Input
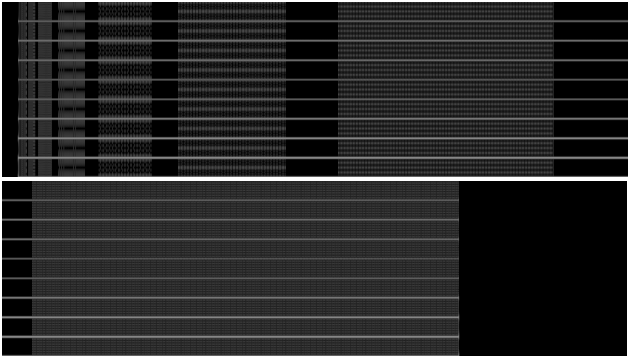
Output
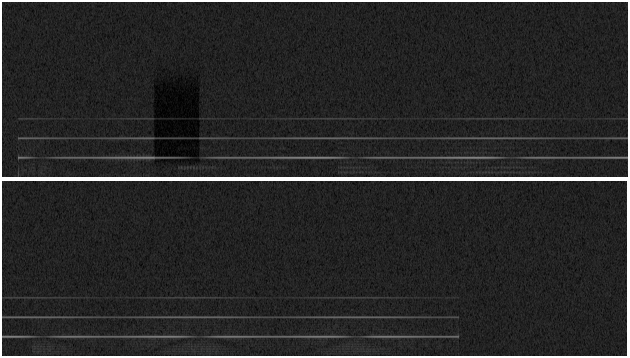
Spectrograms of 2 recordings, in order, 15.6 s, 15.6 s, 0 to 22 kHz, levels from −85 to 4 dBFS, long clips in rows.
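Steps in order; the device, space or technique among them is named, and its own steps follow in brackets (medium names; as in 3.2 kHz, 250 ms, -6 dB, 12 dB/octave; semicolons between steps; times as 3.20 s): shortwave radio (band-pass 300–2800 Hz; tremolo 0.49 Hz, depth 67%; LFO notch sine 0.51 Hz 440–2400 Hz; white noise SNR 10 dB); 1.90–2.47 s: high-order bell 4.8 kHz -9 dB 2.7 oct; trim +1 dB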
